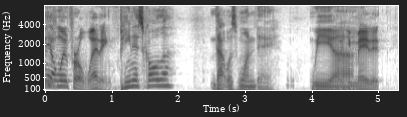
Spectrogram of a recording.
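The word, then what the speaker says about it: Peñíscola: Well, which I think was penis cola. It was. Well, that was one Game of Thrones. How do they pronounce it?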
